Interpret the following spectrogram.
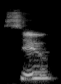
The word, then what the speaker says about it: Tsu: I had heard anyone mention Sue is that how you say it sue yeah Sue I had heard that mentioned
